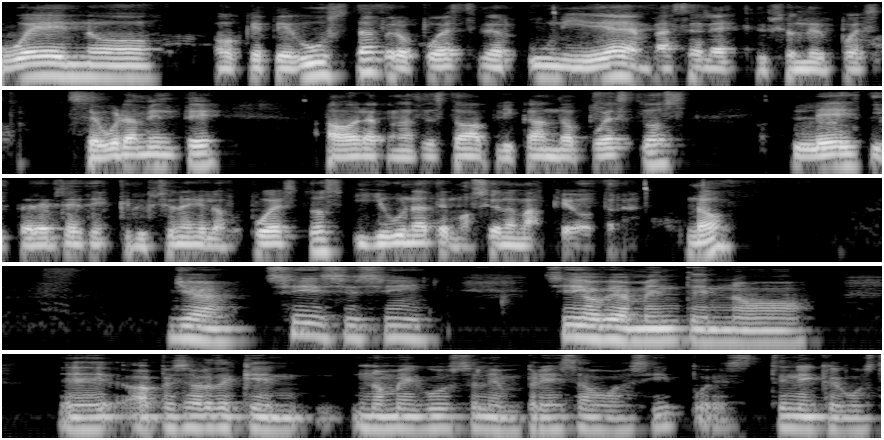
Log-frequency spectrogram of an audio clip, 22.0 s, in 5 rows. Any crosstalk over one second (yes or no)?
no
